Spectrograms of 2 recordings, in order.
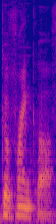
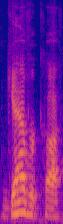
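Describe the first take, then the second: First: It is said with an n before k. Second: It is said without an n before k. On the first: The speaker calls it wrong. "not Gavrinkov" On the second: The speaker calls it right. "There's no N in that name. It's Gavrikov"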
